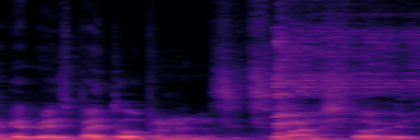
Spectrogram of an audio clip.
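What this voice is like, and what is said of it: Put-on German accent. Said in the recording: “I got a German accent.”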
